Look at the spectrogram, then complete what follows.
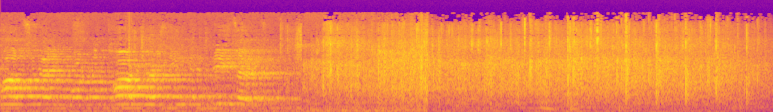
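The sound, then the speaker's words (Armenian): Applause from an audience in a hall, breaking out after a voice at the start and continuing as a dense, steady wash of many hands clapping to the end. “Այս կոչերը դահլիճն ընդունեց ծափերով։”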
